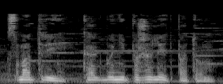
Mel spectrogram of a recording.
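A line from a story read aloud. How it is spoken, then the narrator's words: Tired. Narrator (Russian): устало сказал отцу Рафаилу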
